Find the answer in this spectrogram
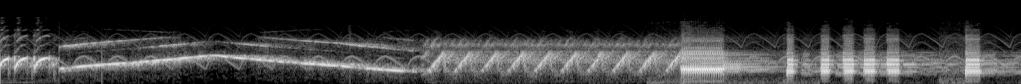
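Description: Electronic police siren cycling through its tones: a fast yelp, then one slow wail rising and falling, then the fast yelp again, a short harsh blast about seven seconds in, and a run of rapid pulsed tones near the end.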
